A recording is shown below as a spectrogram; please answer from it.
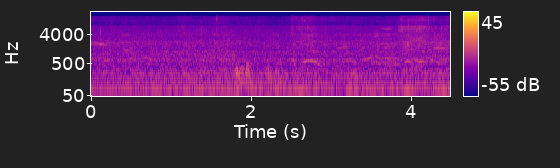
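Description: Boat engine idling with a steady low rumble.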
